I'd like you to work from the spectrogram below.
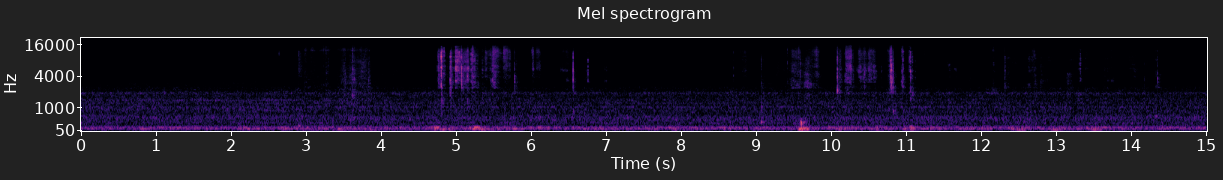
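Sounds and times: paper rustling: 2.9 - 4.1, 4.8 - 6.6, 8.8 - 14.5.

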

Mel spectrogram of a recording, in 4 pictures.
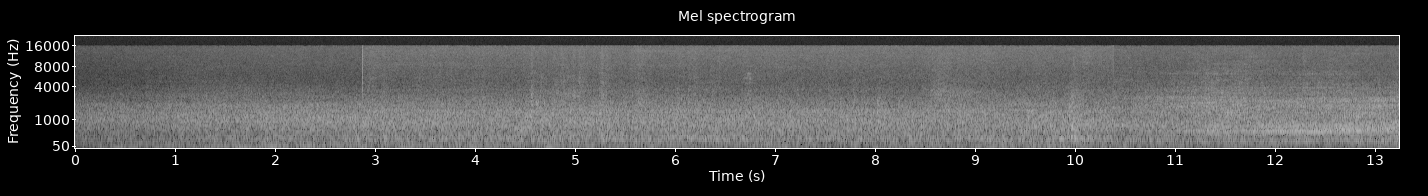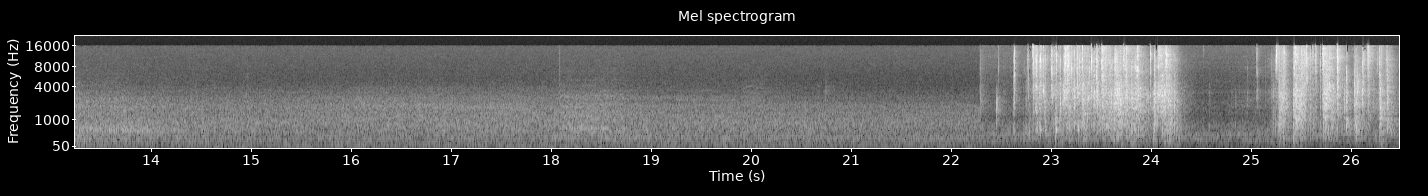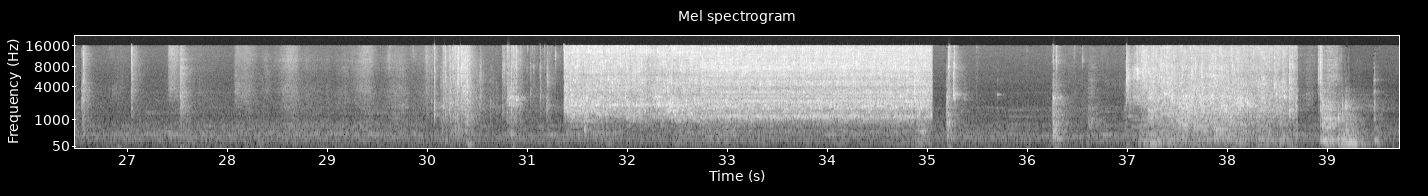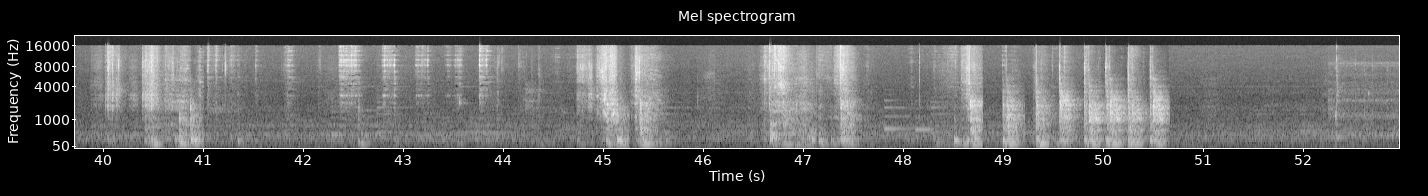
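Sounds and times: water rushing into a sink: 31.4 - 35.1, 37.0 - 38.7.

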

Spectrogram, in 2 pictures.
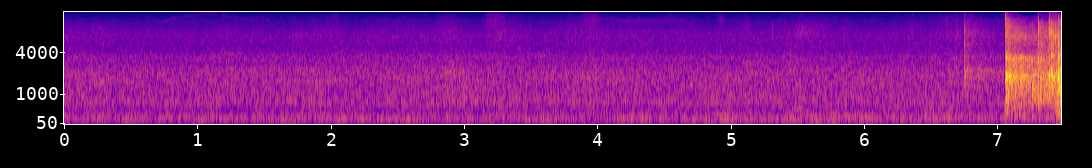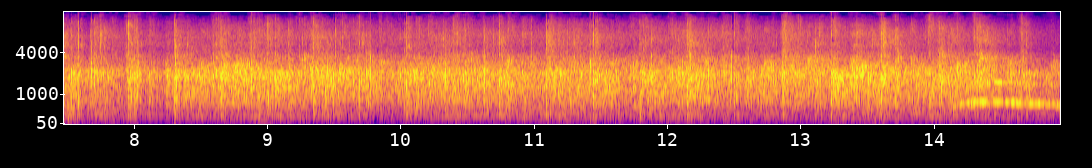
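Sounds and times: audience applause: 7.0 - 14.9.

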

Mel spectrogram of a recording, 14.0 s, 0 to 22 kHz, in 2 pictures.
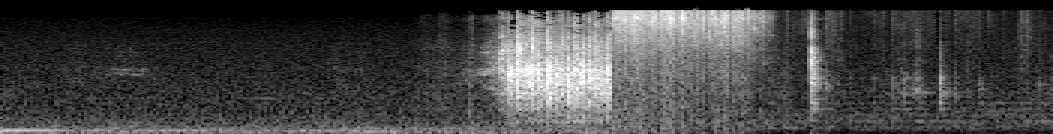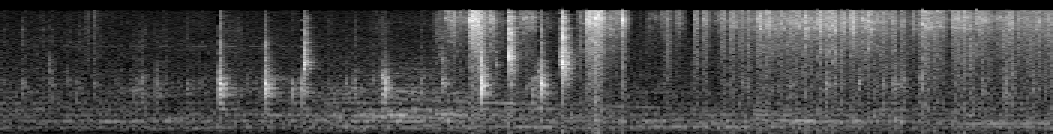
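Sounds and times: spray can shaken with ball rattling: 3.2 - 14.0.

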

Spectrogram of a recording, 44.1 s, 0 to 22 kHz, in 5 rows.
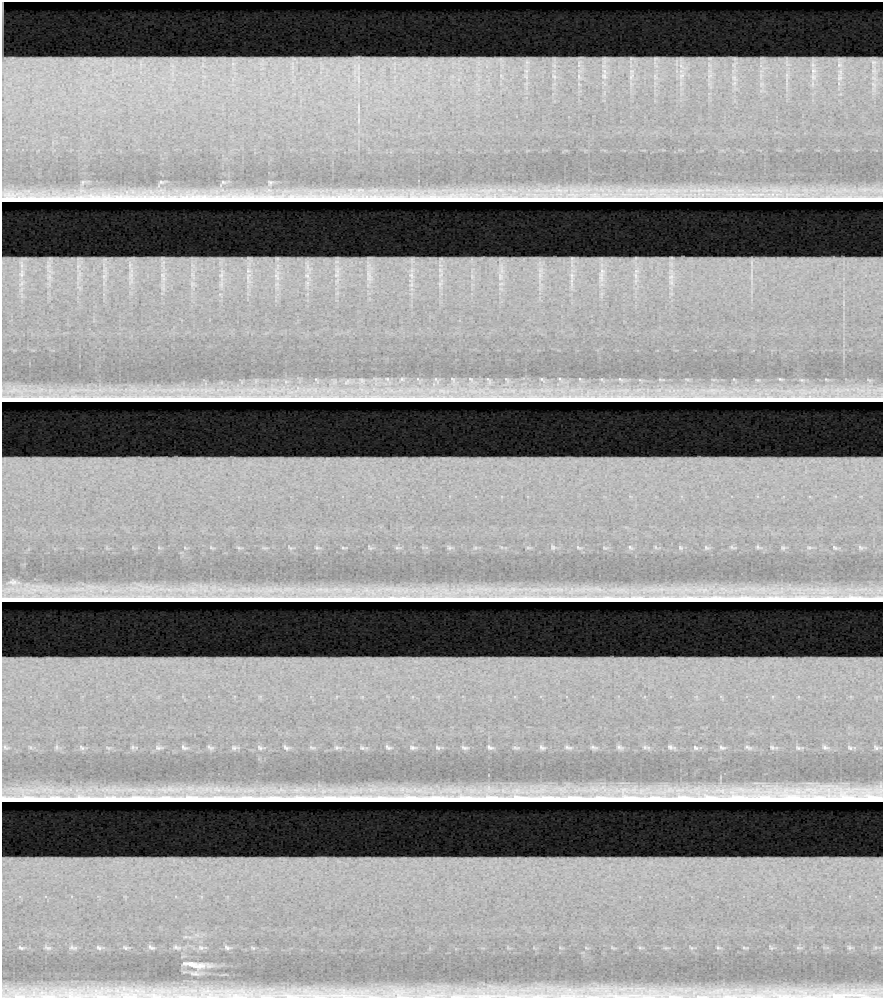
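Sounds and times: low pulsing beat: 0.0 - 6.9, 21.1 - 21.8, 23.6 - 44.0
insects chirping: 0.0 - 16.6, 17.6 - 44.0.

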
